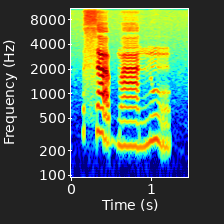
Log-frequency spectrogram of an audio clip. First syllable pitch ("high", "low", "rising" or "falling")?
falling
